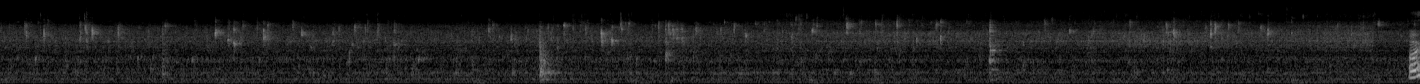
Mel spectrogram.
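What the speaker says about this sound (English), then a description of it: "There it is, my samosas are still cooking." Meat samosas frying in hot oil in a pot, a soft continuous sizzle with scattered pops and crackles, faint and steady throughout with no talking.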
